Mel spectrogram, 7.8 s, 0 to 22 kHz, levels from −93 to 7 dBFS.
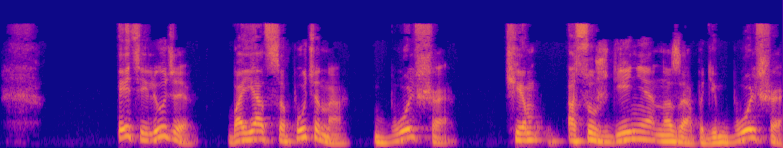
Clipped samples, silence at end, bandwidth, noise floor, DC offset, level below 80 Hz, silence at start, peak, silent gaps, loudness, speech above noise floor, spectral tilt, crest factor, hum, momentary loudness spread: under 0.1%; 0 s; 13 kHz; -80 dBFS; under 0.1%; -52 dBFS; 0.1 s; -6 dBFS; none; -20 LUFS; 61 dB; -5 dB/octave; 14 dB; none; 12 LU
